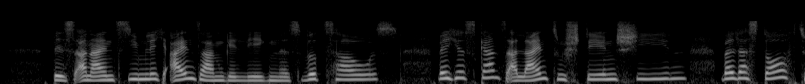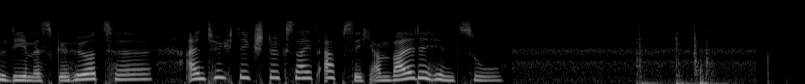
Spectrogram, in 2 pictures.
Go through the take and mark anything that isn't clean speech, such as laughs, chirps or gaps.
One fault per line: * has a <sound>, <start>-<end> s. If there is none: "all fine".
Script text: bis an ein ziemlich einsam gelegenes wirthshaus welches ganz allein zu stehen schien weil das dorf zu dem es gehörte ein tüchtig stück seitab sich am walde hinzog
* has a squeak, 14.4-15.4 s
